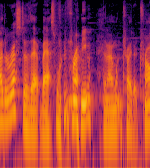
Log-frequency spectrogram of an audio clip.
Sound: laughs

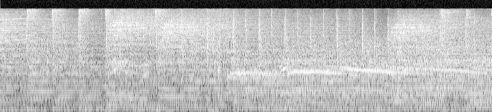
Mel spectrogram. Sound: men cheering

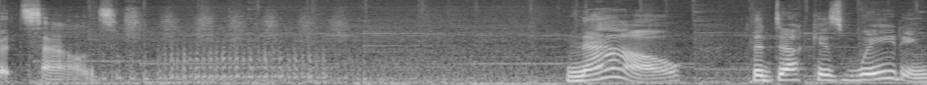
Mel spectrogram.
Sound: sniffling

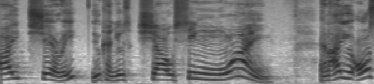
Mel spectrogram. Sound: in foreign language

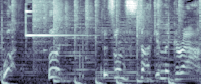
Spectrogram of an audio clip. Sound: ding

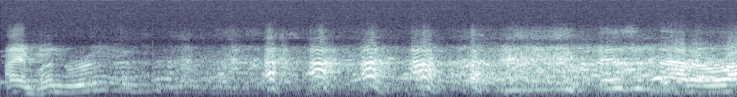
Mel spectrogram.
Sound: laughs

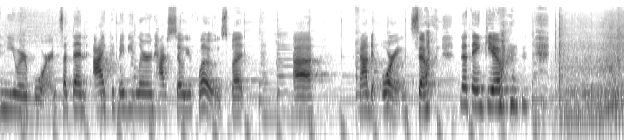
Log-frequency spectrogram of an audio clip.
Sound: giggle

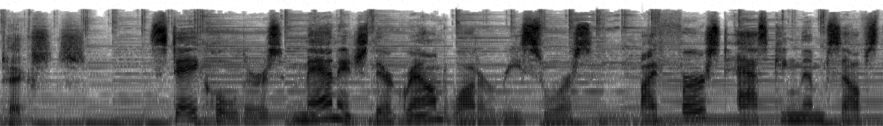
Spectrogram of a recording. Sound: voiceover

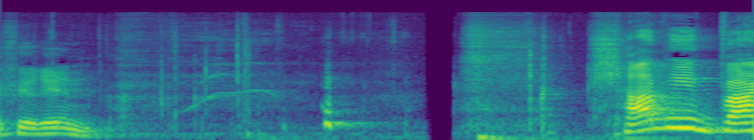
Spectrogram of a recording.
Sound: laughs

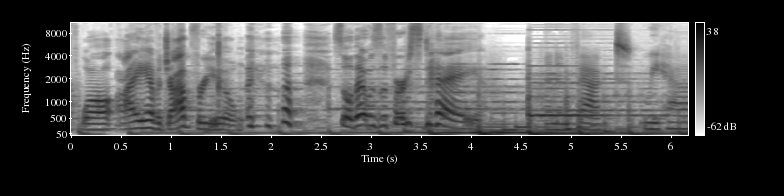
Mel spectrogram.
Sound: laughter

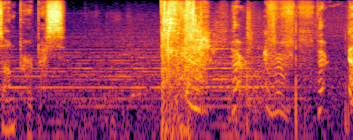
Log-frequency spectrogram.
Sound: grunts

